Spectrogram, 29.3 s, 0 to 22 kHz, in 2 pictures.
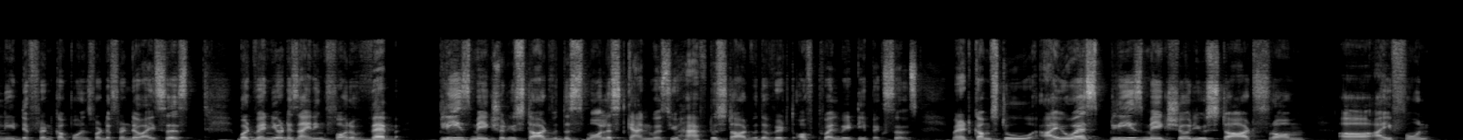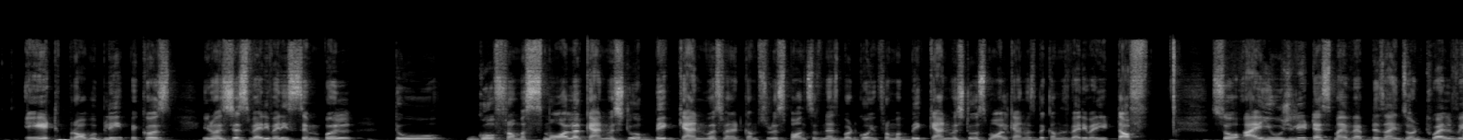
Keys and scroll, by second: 9.6 f, 18.9 super+z.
